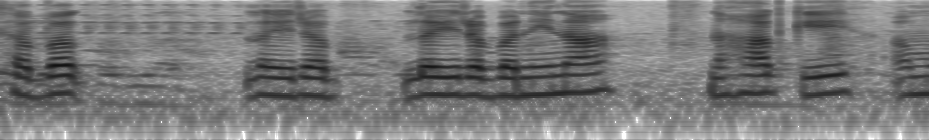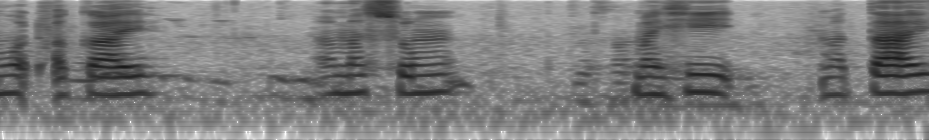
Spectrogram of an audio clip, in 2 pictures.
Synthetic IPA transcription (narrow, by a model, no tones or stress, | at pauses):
tʰɐbɐk̚ | ɾ | lɐjɾɐbɐninɐ | nɐɦakːi | ɐmot̚ɐkaj | ɐmɐsuŋ | mɐhi | mɐtaj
